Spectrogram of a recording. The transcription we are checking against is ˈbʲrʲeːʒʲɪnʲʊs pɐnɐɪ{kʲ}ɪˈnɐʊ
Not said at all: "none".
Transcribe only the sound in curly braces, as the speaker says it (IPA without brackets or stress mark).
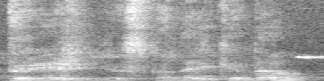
kʲ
